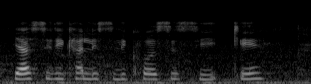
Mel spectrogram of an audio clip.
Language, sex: Southern Sotho, female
